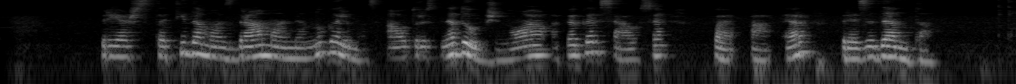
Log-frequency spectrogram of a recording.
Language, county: Lithuanian, Kaunas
